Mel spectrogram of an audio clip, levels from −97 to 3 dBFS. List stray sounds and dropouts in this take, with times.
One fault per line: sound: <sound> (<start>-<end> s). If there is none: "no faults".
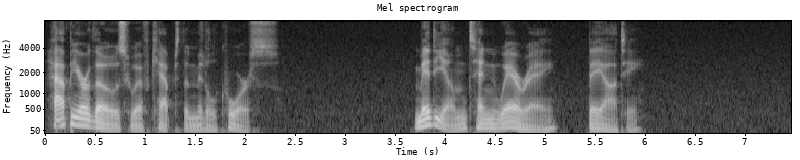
no faults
